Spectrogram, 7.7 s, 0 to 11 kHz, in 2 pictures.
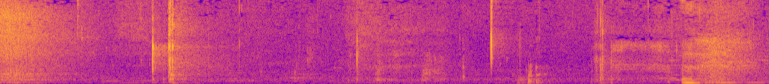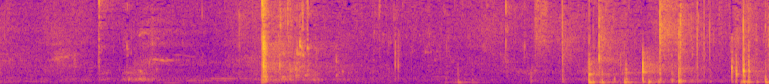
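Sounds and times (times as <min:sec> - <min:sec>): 
person drinking from a plastic bottle: 0:01.8 - 0:07.6.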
